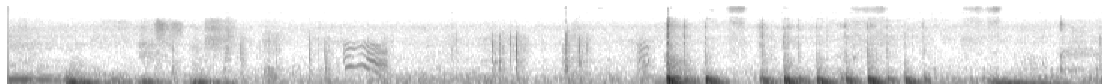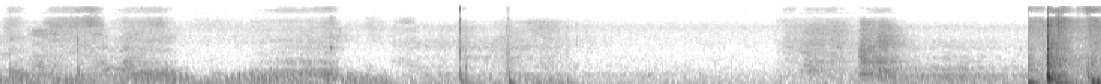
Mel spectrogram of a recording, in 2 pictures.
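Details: Mother cat home from the veterinary clinic after a difficult birth and surgery, meeting her newborn kitten Michael for the first time indoors; deep rumbling purr pulses in bursts, with a faint thin squeak and small handling noises.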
